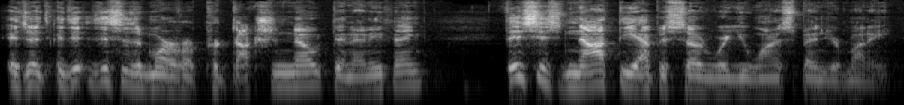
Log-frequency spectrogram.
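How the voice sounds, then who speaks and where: A man's voice: medium pitch, a little fast, a bit bright. A man hosting a casual panel discussion, arguing his opinions emphatically and often repeating himself. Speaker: podcast host.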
